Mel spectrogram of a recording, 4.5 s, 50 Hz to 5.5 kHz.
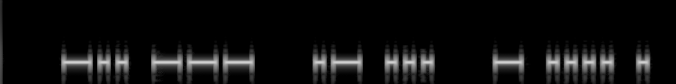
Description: Morse code, heard as a keyed tone, about 20 wpm, 600 Hz. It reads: DO AS THE
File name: CW / Practice / EnglishSayings20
